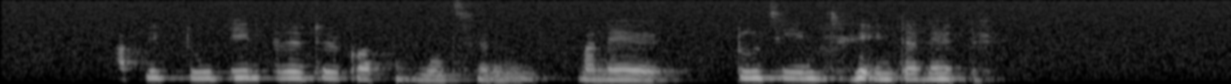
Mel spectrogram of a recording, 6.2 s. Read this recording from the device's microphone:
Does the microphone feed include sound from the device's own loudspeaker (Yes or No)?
No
